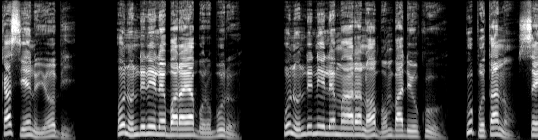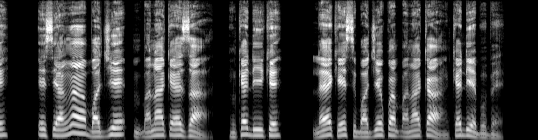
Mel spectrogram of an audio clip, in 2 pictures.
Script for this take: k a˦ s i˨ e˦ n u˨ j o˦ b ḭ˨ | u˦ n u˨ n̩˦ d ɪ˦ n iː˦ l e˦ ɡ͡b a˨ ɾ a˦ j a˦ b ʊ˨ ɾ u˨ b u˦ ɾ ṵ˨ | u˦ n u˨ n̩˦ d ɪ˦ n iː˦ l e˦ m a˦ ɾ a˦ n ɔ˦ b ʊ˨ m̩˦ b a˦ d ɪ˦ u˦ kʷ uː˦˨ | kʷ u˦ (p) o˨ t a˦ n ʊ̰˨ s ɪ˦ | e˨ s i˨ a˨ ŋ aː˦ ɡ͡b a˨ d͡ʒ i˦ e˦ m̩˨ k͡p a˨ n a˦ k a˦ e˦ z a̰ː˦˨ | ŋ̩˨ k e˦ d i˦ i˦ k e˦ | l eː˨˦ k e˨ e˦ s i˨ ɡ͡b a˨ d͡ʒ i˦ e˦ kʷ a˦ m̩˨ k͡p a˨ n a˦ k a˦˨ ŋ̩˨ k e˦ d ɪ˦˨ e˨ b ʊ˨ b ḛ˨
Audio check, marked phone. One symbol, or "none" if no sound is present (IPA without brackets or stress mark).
p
